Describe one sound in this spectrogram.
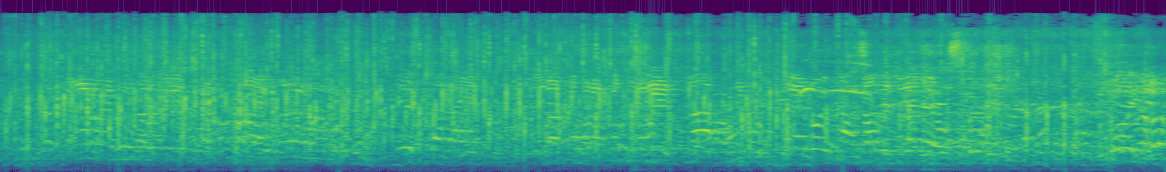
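Several men sing together loudly through microphones.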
